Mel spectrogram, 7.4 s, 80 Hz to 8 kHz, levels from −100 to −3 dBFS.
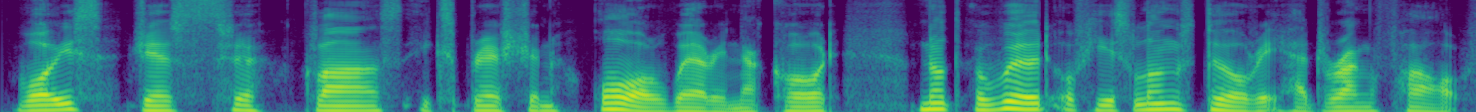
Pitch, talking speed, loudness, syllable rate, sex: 125 Hz, 145 wpm, -19 LUFS, 4.5 syllables/s, male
